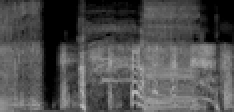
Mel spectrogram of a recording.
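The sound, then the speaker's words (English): A voice imitates a car's ABS pump running, as it sounds on most cars, a quick series of buzzy, sputtering bursts, fairly loud, lasting a couple of seconds with no other talk. “And I'm thinking it might be your ABS pump coming on.”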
